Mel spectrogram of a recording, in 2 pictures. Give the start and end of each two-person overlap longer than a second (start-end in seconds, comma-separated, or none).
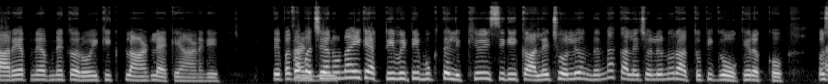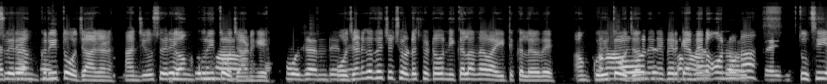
14.3-15.8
